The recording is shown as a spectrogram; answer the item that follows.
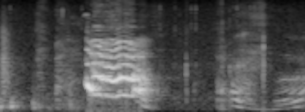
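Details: Lemon beagle, a pet dog indoors, vocal about being bothered by other household dogs: a strained, wavering whining yowl of about half a second amid a woman's coaxing speech.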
